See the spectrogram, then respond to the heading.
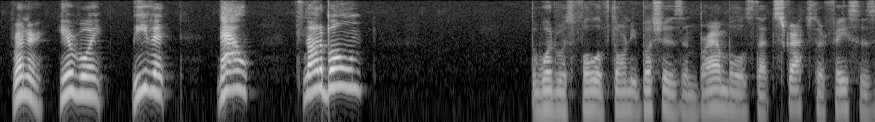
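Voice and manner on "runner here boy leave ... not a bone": much higher, much louder calls to the dog; calling the dog. A narrator's reading. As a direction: shout the dog away from the hole.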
